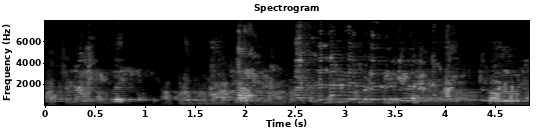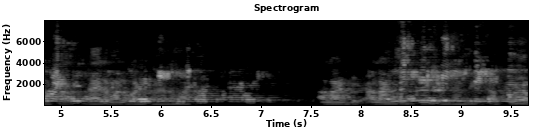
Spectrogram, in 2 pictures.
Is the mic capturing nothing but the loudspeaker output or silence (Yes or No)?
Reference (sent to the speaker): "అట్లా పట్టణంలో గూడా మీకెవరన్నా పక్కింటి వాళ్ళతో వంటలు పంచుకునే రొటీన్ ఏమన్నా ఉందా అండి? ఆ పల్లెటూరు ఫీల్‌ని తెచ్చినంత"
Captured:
No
